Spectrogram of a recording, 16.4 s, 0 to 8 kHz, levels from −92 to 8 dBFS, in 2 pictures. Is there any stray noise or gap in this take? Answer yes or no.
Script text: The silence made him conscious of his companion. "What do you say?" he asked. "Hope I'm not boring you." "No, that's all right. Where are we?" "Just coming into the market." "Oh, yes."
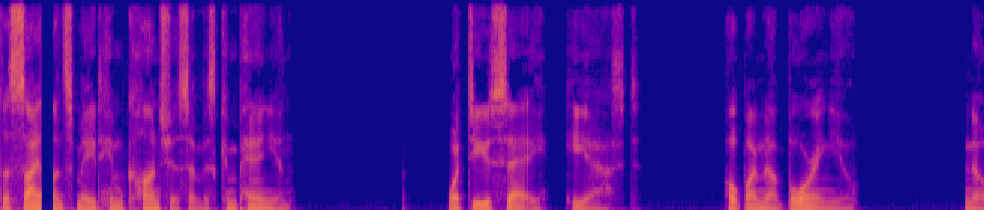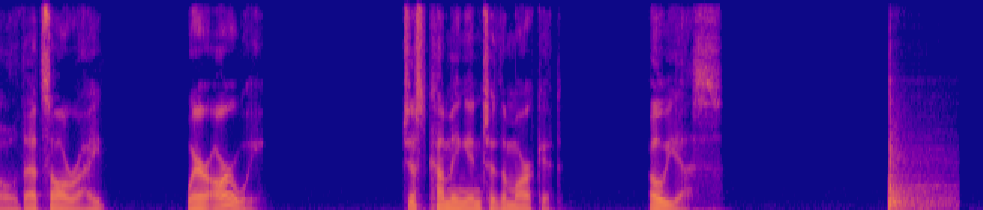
yes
